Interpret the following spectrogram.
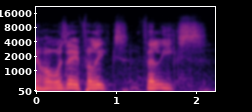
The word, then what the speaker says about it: Jose Felix: Joe, did we settle on a pronunciation here? I'm thinking Jose Felix. Jose Felix, spelled F-E-L-I-X. Felix, okay. Jose Felix. Yep.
